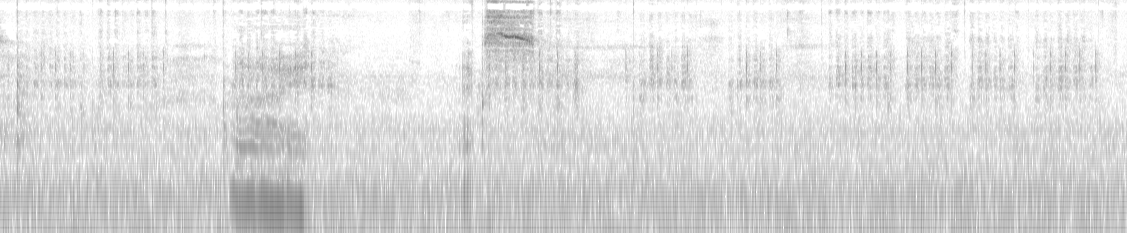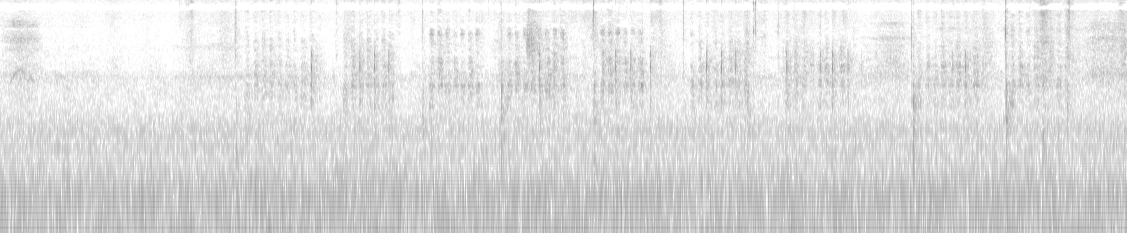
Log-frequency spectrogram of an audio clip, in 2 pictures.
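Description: A coin scratches quickly across a scratch card.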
